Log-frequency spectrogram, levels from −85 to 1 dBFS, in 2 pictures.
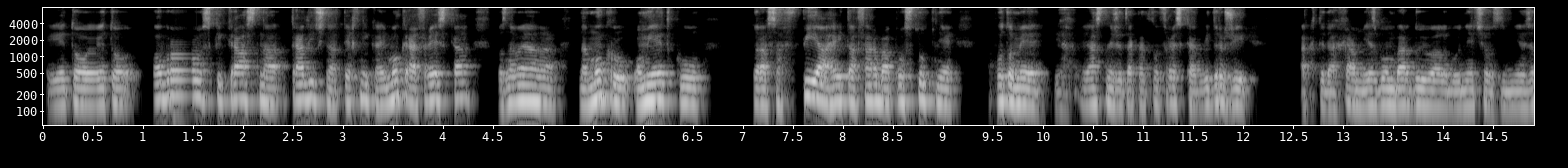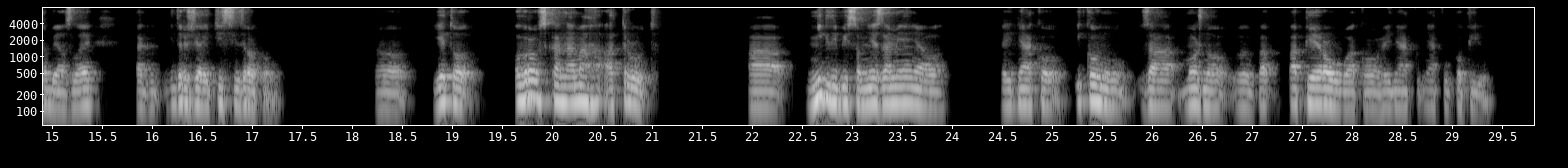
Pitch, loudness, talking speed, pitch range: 130 Hz, -26 LUFS, 135 wpm, 120-145 Hz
